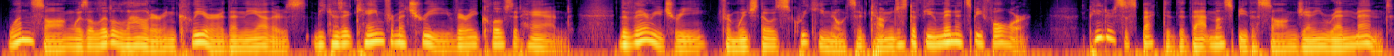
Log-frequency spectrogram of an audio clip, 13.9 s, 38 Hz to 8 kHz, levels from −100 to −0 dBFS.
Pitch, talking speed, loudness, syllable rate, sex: 110 Hz, 200 wpm, -19 LUFS, 5.4 syllables/s, male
